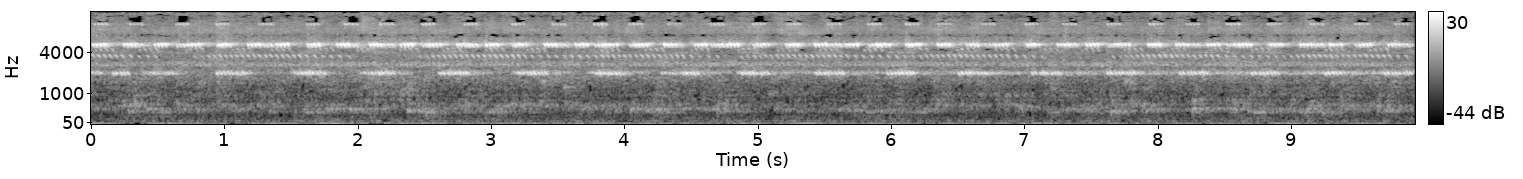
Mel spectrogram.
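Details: Crickets for chasing away rats, easing sleep and training birds to sing; bursts of high pulsed chirping recur about every second and a half over an unbroken shrill background trill.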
